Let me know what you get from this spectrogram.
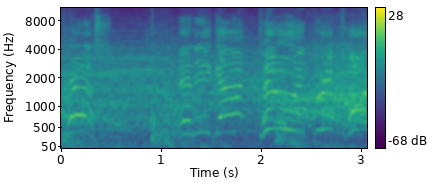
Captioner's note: body thudding; crowd cheering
